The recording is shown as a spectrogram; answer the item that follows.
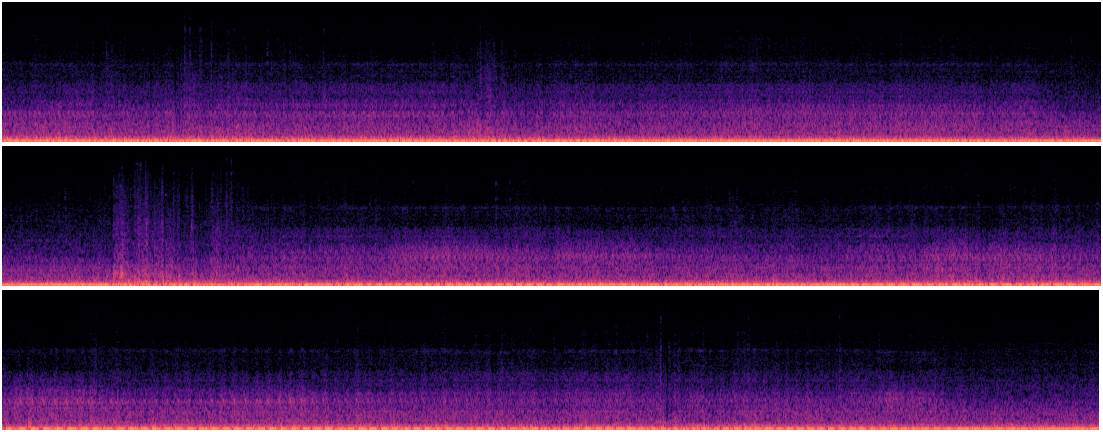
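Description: Semi truck's diesel engine running steadily while driving, a continuous low drone with road noise heard from inside the cab. A brief knock sounds about twelve seconds in.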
